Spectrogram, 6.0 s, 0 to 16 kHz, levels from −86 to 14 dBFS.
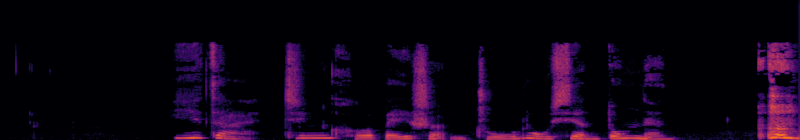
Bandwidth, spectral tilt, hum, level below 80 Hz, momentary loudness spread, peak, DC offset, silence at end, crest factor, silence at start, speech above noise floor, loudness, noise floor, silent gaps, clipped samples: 11.5 kHz; -3.5 dB/octave; none; -88 dBFS; 12 LU; -8 dBFS; under 0.1%; 0 s; 24 dB; 1.3 s; 51 dB; -31 LUFS; -80 dBFS; none; under 0.1%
